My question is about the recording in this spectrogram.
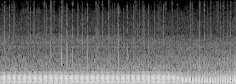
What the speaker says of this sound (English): you can hear that exhaust just working away underneath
